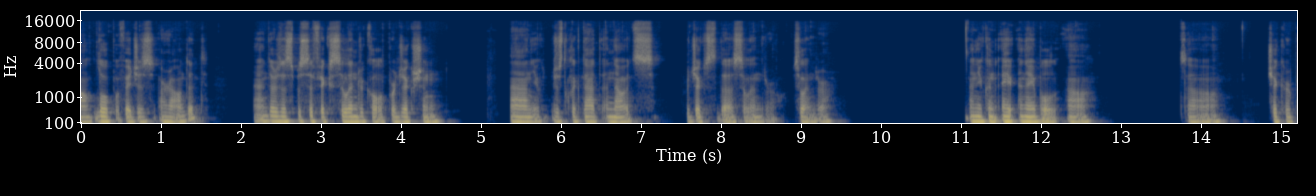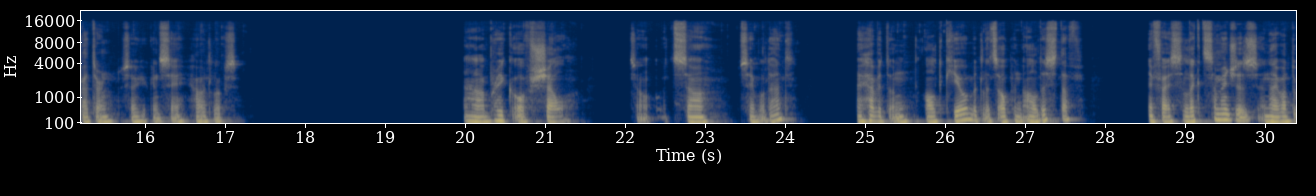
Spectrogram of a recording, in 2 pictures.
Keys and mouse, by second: 0.1 z, 0.3 alt+click, 1.7 click, 2.4 click, 5.5 click, 6.3 w, 6.7 click, 7.5 click, 8.3 alt+click, 8.8 click, 10.0 click, 10.5 click, 12.3 click, 12.9 alt+click, 14.7 alt+right click, 15.0 alt+click, 15.8 click, 16.6 click, 17.0 r, 17.2 click, 18.0 w, 18.6 alt+click, 19.3 alt+Tab, 19.7 alt+click, 20.9 alt+middle click, 21.1 alt+right click, 21.4 alt+middle click, 23.2 click, 23.6 alt+middle click, 23.8 alt+right click, 23.8-24.7 typing, 24.3 click, 25.3 click, 27.8 middle click, 27.8-28.7 typing, 28.3 click, 29.8 click.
